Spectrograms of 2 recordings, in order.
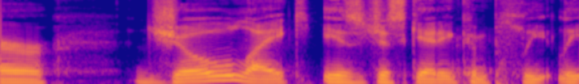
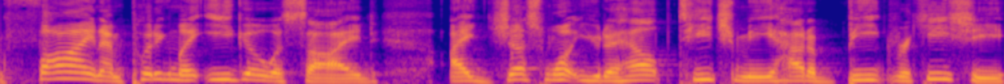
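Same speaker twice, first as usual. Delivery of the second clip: mock, desperate begging, pleading tone; 6 semitones higher than usual. Recapping a story where a fighter begs the coach on his knees, imitating desperate begging. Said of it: "he's on his knees begging".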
